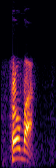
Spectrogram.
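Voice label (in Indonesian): "roba", Indonesian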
